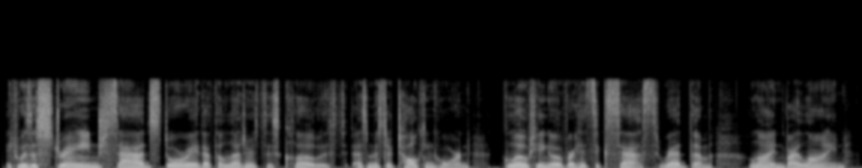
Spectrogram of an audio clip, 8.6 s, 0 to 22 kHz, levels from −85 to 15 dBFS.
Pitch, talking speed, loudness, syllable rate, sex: 210 Hz, 155 wpm, -19 LUFS, 4.2 syllables/s, female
